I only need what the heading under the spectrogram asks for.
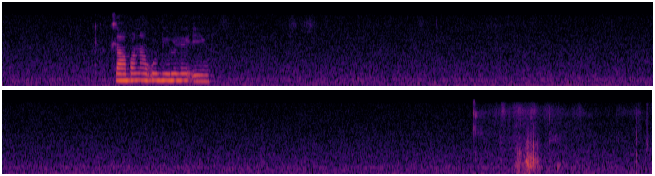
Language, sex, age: Northern Sotho, female, 27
